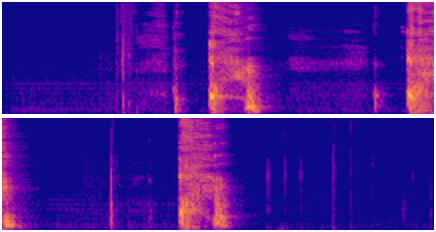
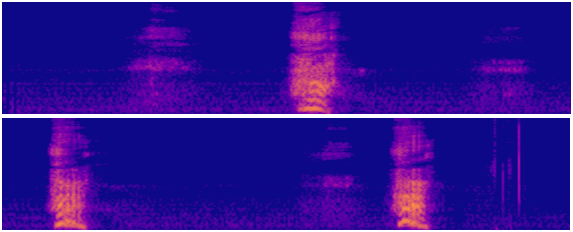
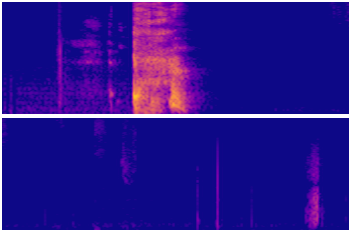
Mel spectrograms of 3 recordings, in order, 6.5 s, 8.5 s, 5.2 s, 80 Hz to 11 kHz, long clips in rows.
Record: three_cough_length: 6.5 s
three_cough_amplitude: 32768
three_cough_signal_mean_std_ratio: 0.24
exhalation_length: 8.5 s
exhalation_amplitude: 20149
exhalation_signal_mean_std_ratio: 0.22
cough_length: 5.2 s
cough_amplitude: 32768
cough_signal_mean_std_ratio: 0.16
survey_phase: beta (2021-08-13 to 2022-03-07)
age: 45-64
gender: Female
wearing_mask: 'No'
symptom_runny_or_blocked_nose: true
symptom_other: true
smoker_status: Never smoked
respiratory_condition_asthma: false
respiratory_condition_other: false
recruitment_source: Test and Trace
submission_delay: 1 day
covid_test_result: Positive
covid_test_method: RT-qPCR
covid_ct_value: 23.2
covid_ct_gene: ORF1ab gene
covid_ct_mean: 23.3
covid_viral_load: 23000 copies/ml
covid_viral_load_category: Low viral load (10K-1M copies/ml)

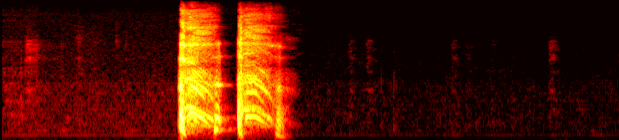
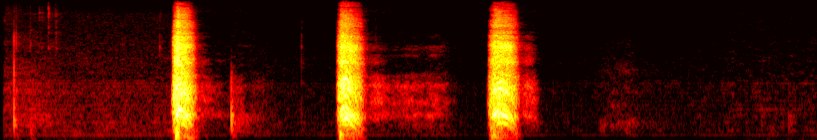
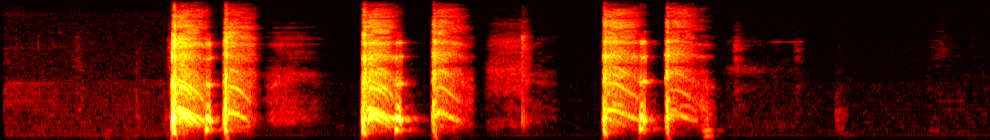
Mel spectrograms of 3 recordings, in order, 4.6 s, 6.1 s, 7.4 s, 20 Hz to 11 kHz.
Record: cough_length: 4.6 s
cough_amplitude: 32767
cough_signal_mean_std_ratio: 0.23
exhalation_length: 6.1 s
exhalation_amplitude: 32768
exhalation_signal_mean_std_ratio: 0.21
three_cough_length: 7.4 s
three_cough_amplitude: 32768
three_cough_signal_mean_std_ratio: 0.27
survey_phase: beta (2021-08-13 to 2022-03-07)
age: 18-44
gender: Male
wearing_mask: 'No'
symptom_none: true
smoker_status: Never smoked
respiratory_condition_asthma: false
respiratory_condition_other: false
recruitment_source: REACT
submission_delay: 5 days
covid_test_result: Negative
covid_test_method: RT-qPCR
influenza_a_test_result: Unknown/Void
influenza_b_test_result: Unknown/Void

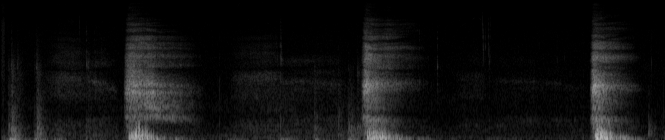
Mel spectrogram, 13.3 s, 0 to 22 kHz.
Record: exhalation_length: 13.3 s
exhalation_amplitude: 3910
exhalation_signal_mean_std_ratio: 0.32
survey_phase: beta (2021-08-13 to 2022-03-07)
age: 18-44
gender: Female
wearing_mask: 'No'
symptom_runny_or_blocked_nose: true
symptom_onset: 2 days
smoker_status: Never smoked
respiratory_condition_asthma: false
respiratory_condition_other: false
recruitment_source: Test and Trace
submission_delay: 1 day
covid_test_result: Positive
covid_test_method: RT-qPCR
covid_ct_value: 17.3
covid_ct_gene: ORF1ab gene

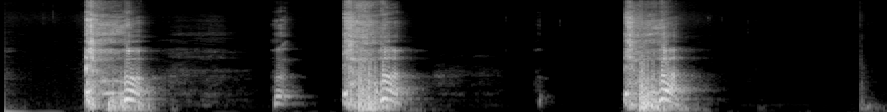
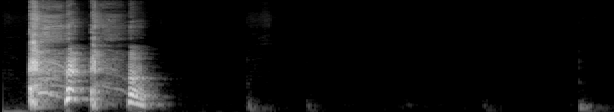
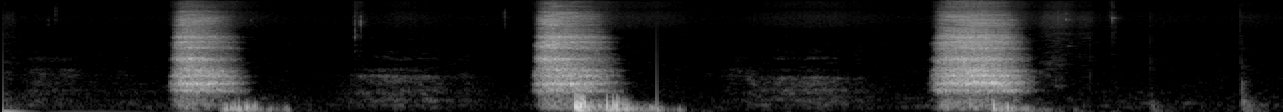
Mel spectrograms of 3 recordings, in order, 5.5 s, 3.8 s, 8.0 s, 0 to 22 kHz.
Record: three_cough_length: 5.5 s
three_cough_amplitude: 32768
three_cough_signal_mean_std_ratio: 0.34
cough_length: 3.8 s
cough_amplitude: 32768
cough_signal_mean_std_ratio: 0.24
exhalation_length: 8.0 s
exhalation_amplitude: 14006
exhalation_signal_mean_std_ratio: 0.33
survey_phase: beta (2021-08-13 to 2022-03-07)
age: 45-64
gender: Female
wearing_mask: 'No'
symptom_none: true
smoker_status: Never smoked
respiratory_condition_asthma: false
respiratory_condition_other: false
recruitment_source: REACT
submission_delay: 15 days
covid_test_result: Positive
covid_test_method: RT-qPCR
covid_ct_value: 32.0
covid_ct_gene: E gene
influenza_a_test_result: Unknown/Void
influenza_b_test_result: Unknown/Void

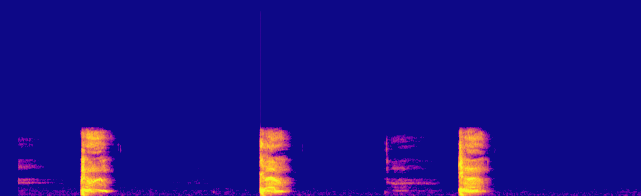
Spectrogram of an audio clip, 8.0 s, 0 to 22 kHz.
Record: three_cough_length: 8.0 s
three_cough_amplitude: 32767
three_cough_signal_mean_std_ratio: 0.26
survey_phase: beta (2021-08-13 to 2022-03-07)
age: 45-64
gender: Female
wearing_mask: 'No'
symptom_runny_or_blocked_nose: true
symptom_headache: true
smoker_status: Never smoked
respiratory_condition_asthma: true
respiratory_condition_other: false
recruitment_source: Test and Trace
submission_delay: 3 days
covid_test_result: Negative
covid_test_method: RT-qPCR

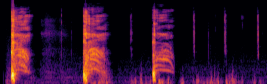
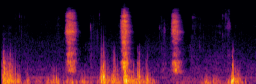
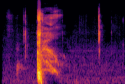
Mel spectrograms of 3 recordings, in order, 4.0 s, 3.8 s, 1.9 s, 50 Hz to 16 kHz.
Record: three_cough_length: 4.0 s
three_cough_amplitude: 32768
three_cough_signal_mean_std_ratio: 0.29
exhalation_length: 3.8 s
exhalation_amplitude: 27288
exhalation_signal_mean_std_ratio: 0.52
cough_length: 1.9 s
cough_amplitude: 32768
cough_signal_mean_std_ratio: 0.27
survey_phase: beta (2021-08-13 to 2022-03-07)
age: 18-44
gender: Male
wearing_mask: 'No'
symptom_none: true
symptom_onset: 13 days
smoker_status: Ex-smoker
respiratory_condition_asthma: false
respiratory_condition_other: false
recruitment_source: REACT
submission_delay: 2 days
covid_test_result: Negative
covid_test_method: RT-qPCR
influenza_a_test_result: Negative
influenza_b_test_result: Negative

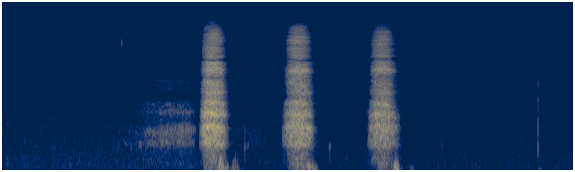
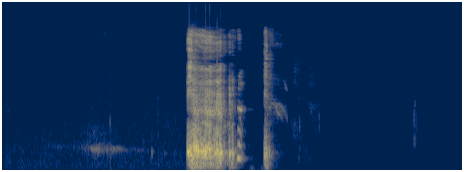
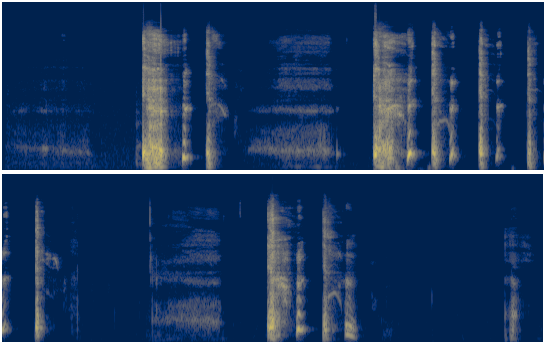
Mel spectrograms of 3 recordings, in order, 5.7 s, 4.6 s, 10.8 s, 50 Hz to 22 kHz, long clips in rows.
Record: exhalation_length: 5.7 s
exhalation_amplitude: 20093
exhalation_signal_mean_std_ratio: 0.27
cough_length: 4.6 s
cough_amplitude: 32470
cough_signal_mean_std_ratio: 0.25
three_cough_length: 10.8 s
three_cough_amplitude: 32768
three_cough_signal_mean_std_ratio: 0.25
survey_phase: beta (2021-08-13 to 2022-03-07)
age: 45-64
gender: Female
wearing_mask: 'No'
symptom_cough_any: true
symptom_runny_or_blocked_nose: true
symptom_sore_throat: true
symptom_abdominal_pain: true
symptom_diarrhoea: true
symptom_headache: true
symptom_change_to_sense_of_smell_or_taste: true
symptom_onset: 3 days
smoker_status: Ex-smoker
respiratory_condition_asthma: false
respiratory_condition_other: false
recruitment_source: Test and Trace
submission_delay: 1 day
covid_test_result: Positive
covid_test_method: RT-qPCR
covid_ct_value: 23.8
covid_ct_gene: N gene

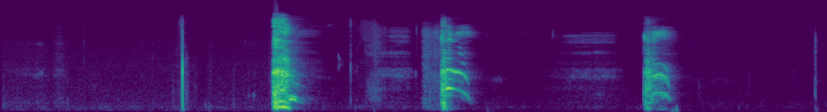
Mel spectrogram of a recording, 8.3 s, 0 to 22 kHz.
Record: three_cough_length: 8.3 s
three_cough_amplitude: 29514
three_cough_signal_mean_std_ratio: 0.21
survey_phase: beta (2021-08-13 to 2022-03-07)
age: 65+
gender: Male
wearing_mask: 'No'
symptom_none: true
smoker_status: Ex-smoker
respiratory_condition_asthma: false
respiratory_condition_other: false
recruitment_source: REACT
submission_delay: 3 days
covid_test_result: Negative
covid_test_method: RT-qPCR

